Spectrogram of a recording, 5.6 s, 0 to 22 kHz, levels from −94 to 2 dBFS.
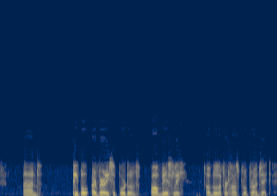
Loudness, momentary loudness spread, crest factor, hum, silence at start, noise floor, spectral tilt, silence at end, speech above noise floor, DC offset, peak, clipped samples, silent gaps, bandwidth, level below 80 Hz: -29 LUFS; 12 LU; 22 dB; none; 0.45 s; -78 dBFS; -8 dB/octave; 0.25 s; 50 dB; under 0.1%; -8 dBFS; under 0.1%; none; 4.5 kHz; -90 dBFS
